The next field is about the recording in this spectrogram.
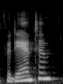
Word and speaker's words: Vedantam: Shankar Vedantam had Vedantam is how he pronounces it on the podcast.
